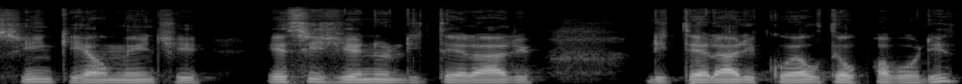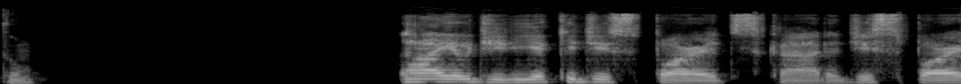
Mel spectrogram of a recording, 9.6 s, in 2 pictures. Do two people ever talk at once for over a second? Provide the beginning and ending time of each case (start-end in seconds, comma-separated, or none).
none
